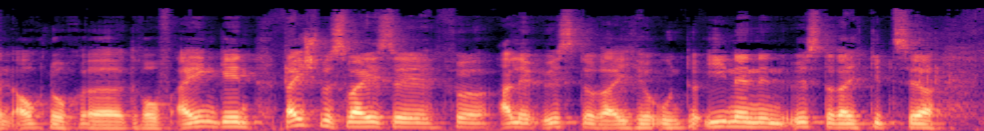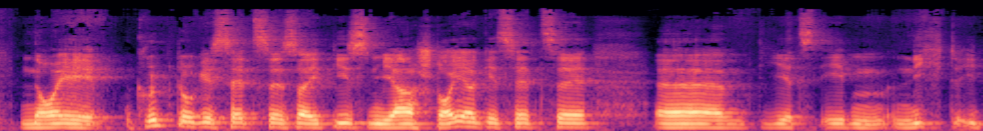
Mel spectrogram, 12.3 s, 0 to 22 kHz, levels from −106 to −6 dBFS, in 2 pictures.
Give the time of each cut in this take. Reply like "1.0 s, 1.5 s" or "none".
none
